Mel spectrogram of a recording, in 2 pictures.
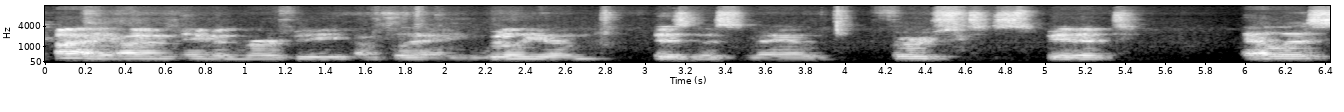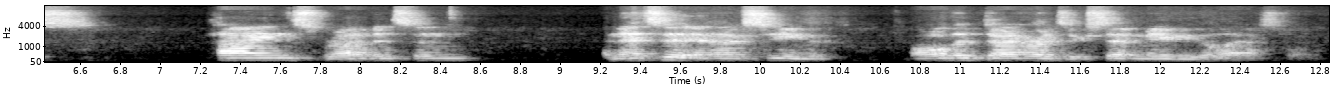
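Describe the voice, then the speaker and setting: A man's voice: mid-range voice, fairly even intonation, takes it slowly. A man, an actor, introducing himself in a casual way. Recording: roomy, distant microphone.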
